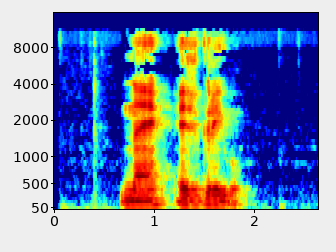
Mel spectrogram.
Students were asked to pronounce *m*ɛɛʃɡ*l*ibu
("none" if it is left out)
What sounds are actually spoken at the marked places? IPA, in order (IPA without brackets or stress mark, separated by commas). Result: n, ɾ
